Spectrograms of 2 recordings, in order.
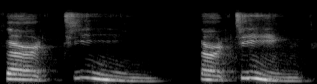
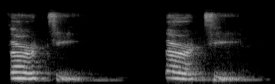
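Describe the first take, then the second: First: Put-on "thirteen" with tongue-between-teeth TH and long TEEN; careful TH, then stretch the second syllable of "thirteen"; stress on TEEN. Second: "Thirty" with strong first syllable, short falling -ty; stress on THIR. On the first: Teacher demonstrating treze, TH and stressed TEEN. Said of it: "O T H tem que pôr a língua entre os dentes". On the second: Teacher demonstrating trinta, stress on THIR. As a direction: hit the THIR of "thirty" and let -ty drop. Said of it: "a sílaba forte vai ser a, a primeira". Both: Shown as a demonstration.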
